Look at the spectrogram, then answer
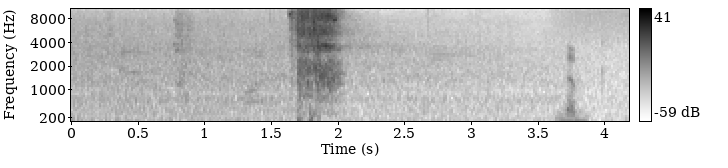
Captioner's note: sound of compressed air release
